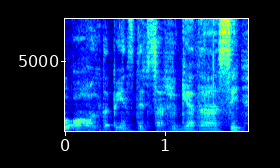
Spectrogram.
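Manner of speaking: ordinary delivery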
